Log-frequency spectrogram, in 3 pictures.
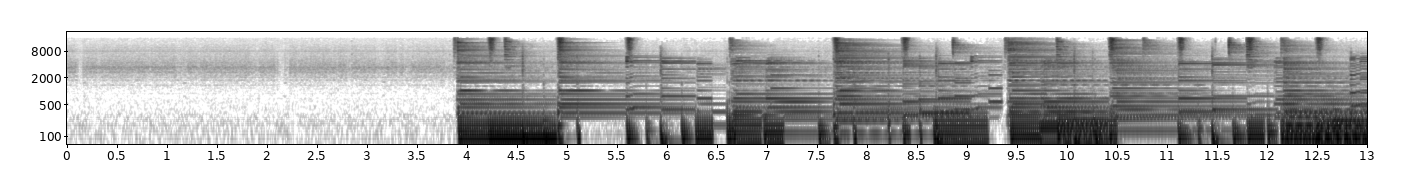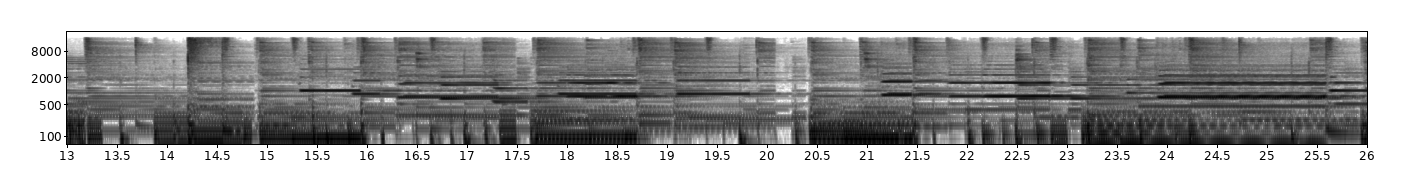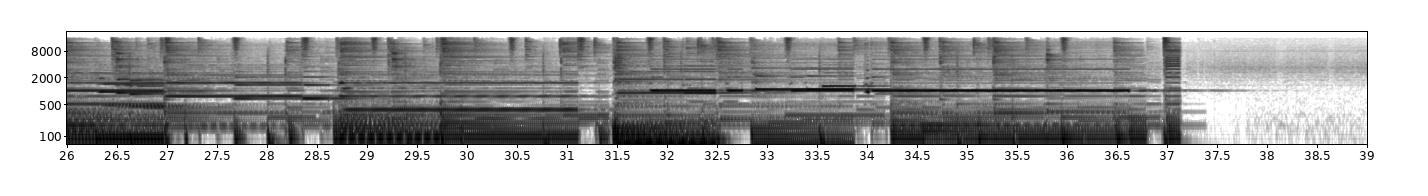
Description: note overhang

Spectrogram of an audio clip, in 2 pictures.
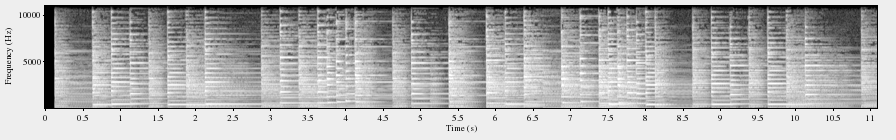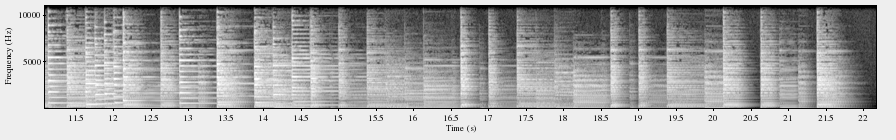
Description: groove negative inverted

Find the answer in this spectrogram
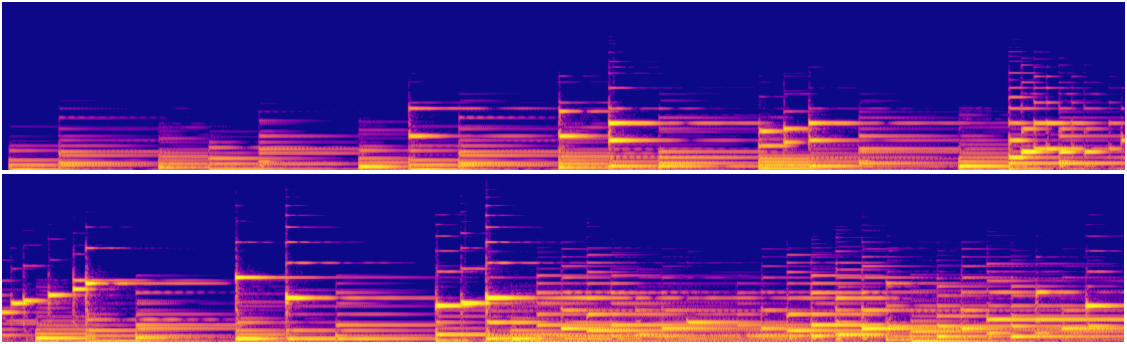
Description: piano solo

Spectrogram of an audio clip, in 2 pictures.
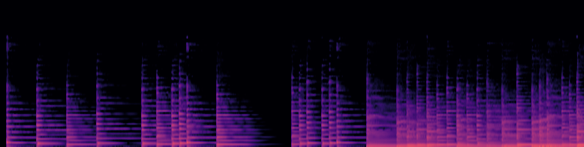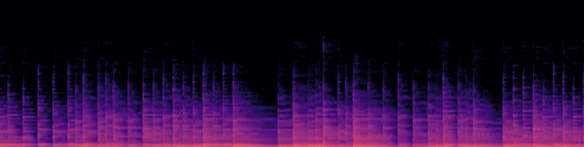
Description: fuga

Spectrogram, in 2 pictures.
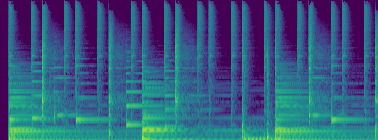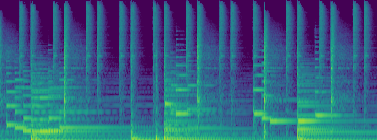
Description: drum things

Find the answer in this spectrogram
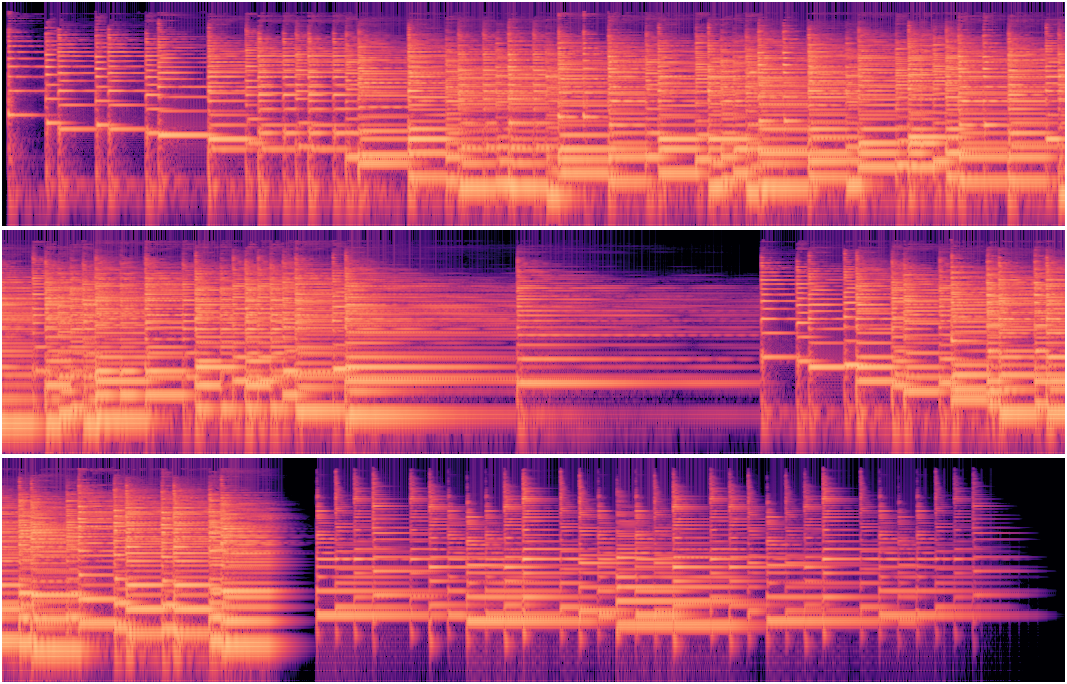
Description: fugue

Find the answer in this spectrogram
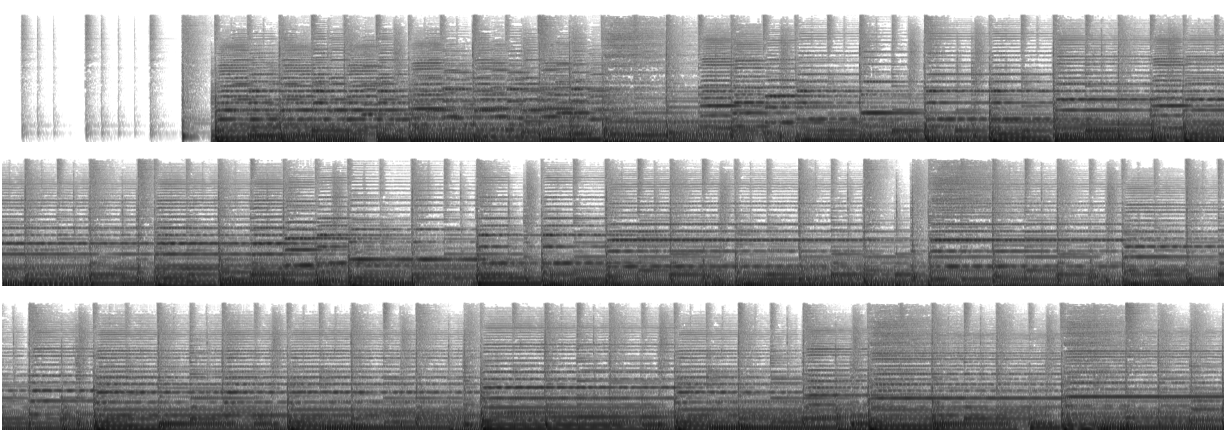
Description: Simple Waltz; Synfire Import

